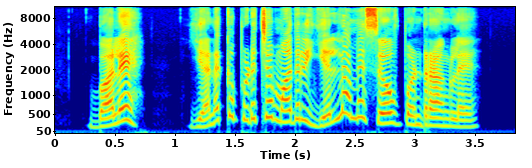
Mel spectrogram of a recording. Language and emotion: Tamil, happy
